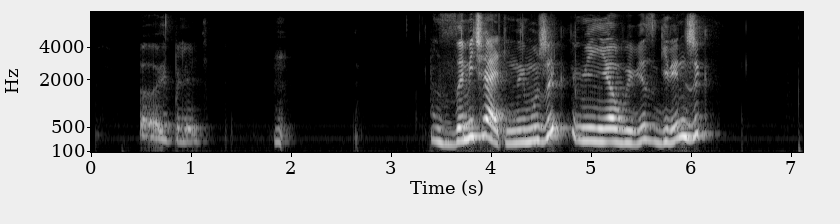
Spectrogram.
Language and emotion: Russian, positive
